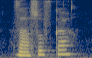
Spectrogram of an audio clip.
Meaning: 1. socket, power socket 2. drawer (part of furniture)
- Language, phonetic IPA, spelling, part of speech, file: Czech, [ˈzaːsufka], zásuvka, noun, Cs-zásuvka.ogg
